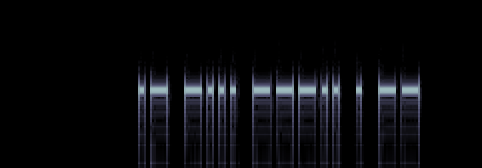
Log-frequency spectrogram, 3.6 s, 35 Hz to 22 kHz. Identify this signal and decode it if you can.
Morse code, heard as a keyed tone, about 28 wpm, 700 Hz. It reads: AB8EM
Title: USA Call Signs - 5 Characters - Repeated 2x - 28wpm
